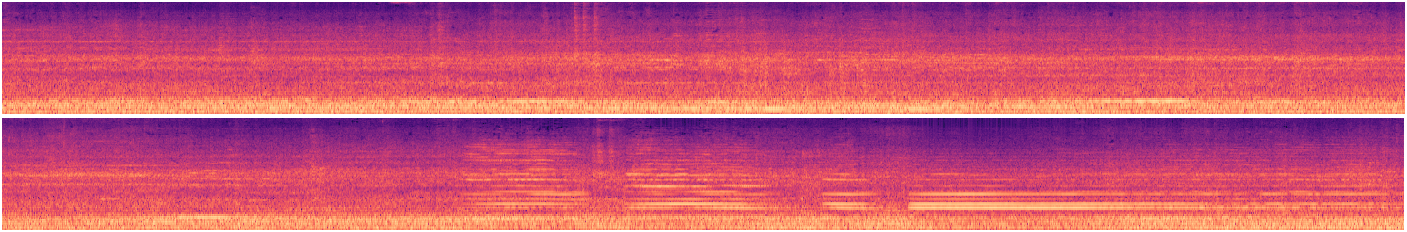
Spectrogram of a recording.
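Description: Freight train cars rolling past with steady wheel-on-rail noise. About two-thirds of the way in, a diesel locomotive horn sounds the grade-crossing pattern: long, long, short, then a long blast.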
